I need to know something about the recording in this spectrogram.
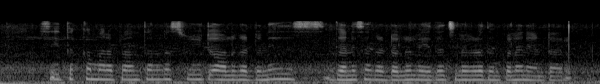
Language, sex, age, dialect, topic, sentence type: Telugu, female, 25-30, Telangana, agriculture, statement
